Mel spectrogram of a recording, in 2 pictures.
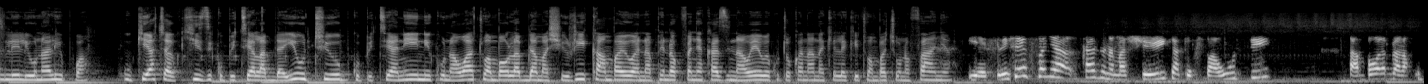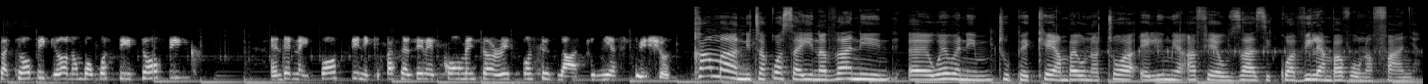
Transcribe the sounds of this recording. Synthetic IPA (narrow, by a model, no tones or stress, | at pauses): ililiunalipwa | ukiat͡ʃahizikupitialab̚ɗajutjub̚kupitʰianinikunawatuambaɔlab̚ɗamaʃiɾikaːmbajɔwanapɛndaku̥faɲakazinawɛwɛkutɔkananakilɛkituambat͡ʃɔunafaɲajɛsniʃajifaɲakazinamaʃiɾikatɔfauti | ambaɔlabnanakupatɔpikiwɛunaɔmbaukuastitɔpik | ɛnðɛnnaipɔstinikipatazilɛkɔmɛ̃ntaɹɛspɔnsiznawatumiaspinʃɔtkamanitakuwasahihinaðaniɛwɛwɛnim̩tupɛkʰɛːambajɛunatɔaʔɛlimujaʔafjajauzazikwavilɛambavjɔunafaɲa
